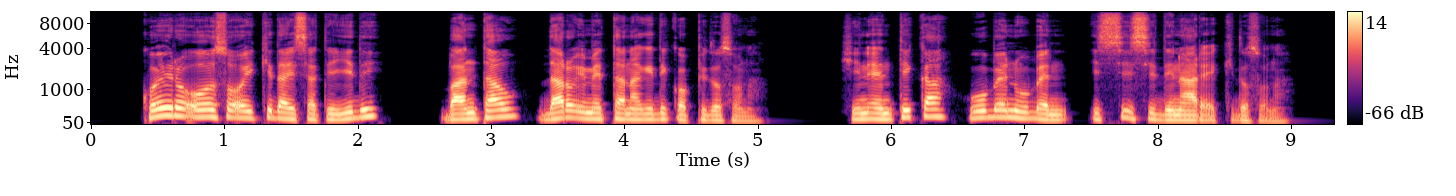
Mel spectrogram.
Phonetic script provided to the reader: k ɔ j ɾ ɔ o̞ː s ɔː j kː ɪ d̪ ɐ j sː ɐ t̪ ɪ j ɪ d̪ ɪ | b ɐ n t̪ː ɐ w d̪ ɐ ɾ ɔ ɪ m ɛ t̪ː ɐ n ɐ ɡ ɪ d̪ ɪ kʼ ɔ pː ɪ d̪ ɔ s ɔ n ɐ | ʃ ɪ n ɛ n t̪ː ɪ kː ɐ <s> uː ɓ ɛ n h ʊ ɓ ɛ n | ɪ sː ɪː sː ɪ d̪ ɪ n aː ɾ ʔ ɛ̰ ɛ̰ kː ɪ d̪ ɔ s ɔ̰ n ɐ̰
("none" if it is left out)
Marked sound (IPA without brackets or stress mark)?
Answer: h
